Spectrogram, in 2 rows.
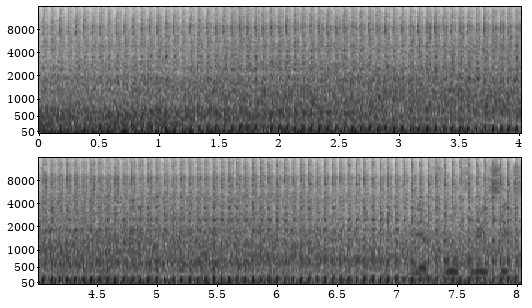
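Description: A 2015 Vespa Primavera 150 scooter engine runs close and loud, a steady rapid putter that holds throughout.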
